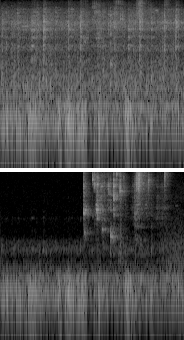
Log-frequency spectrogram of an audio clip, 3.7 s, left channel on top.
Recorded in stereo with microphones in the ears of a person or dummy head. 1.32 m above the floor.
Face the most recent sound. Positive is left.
turn(degrees=-85)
